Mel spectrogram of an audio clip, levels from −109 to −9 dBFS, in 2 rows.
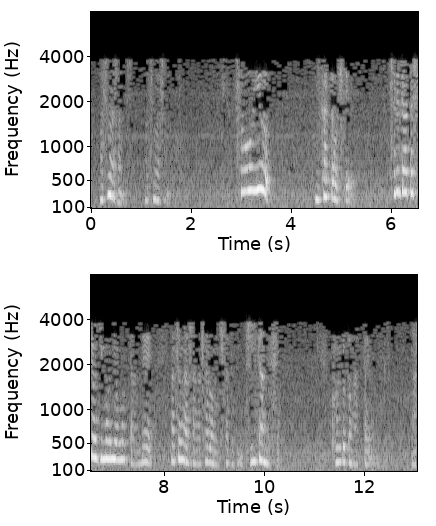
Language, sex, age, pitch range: Japanese, female, 40-59, 205-290 Hz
